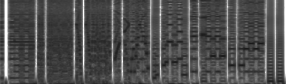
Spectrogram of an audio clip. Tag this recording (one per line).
bytebeat
cell-phone
cellphone
phone
ring-tone
ringtone
sonnerie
